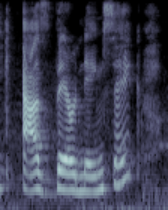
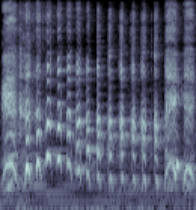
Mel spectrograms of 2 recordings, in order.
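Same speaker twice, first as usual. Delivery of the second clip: long, high-pitched laughing fit; real laugh pealing out high; giddy laughter; 12 semitones higher than usual. Real, not acted. Fan catching own favourite-character slip, giddy laughter.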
